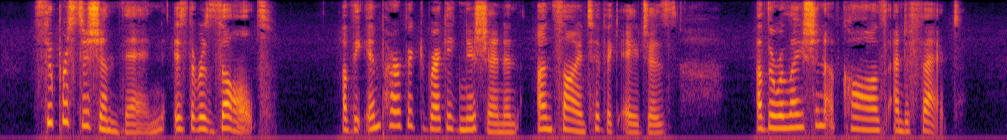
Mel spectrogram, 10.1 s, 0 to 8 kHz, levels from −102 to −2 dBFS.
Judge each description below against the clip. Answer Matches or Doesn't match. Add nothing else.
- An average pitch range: Matches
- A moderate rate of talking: Doesn't match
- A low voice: Doesn't match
